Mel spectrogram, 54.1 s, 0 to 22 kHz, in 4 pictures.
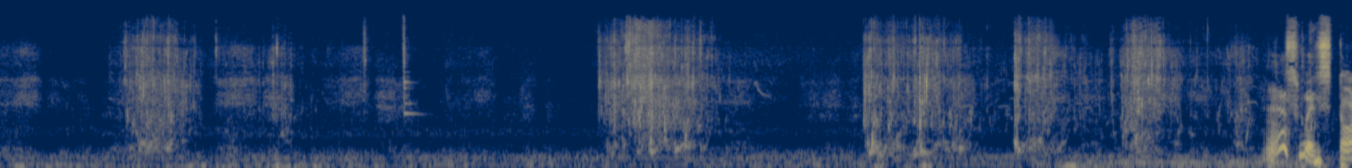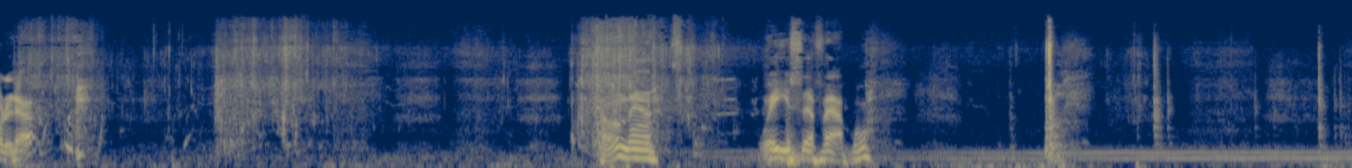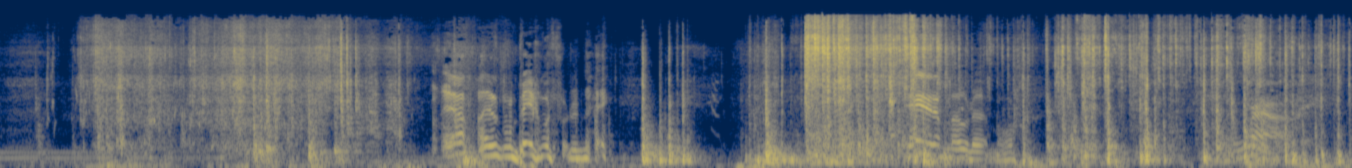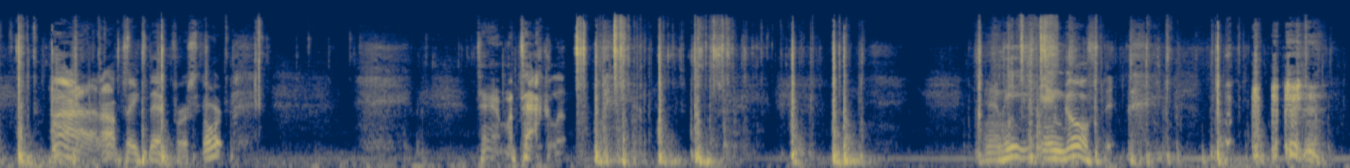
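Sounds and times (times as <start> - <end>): low steady rumble: 0.0 - 6.1, 6.9 - 54.0
boat motor humming: 0.0 - 54.0
water splashing: 1.2 - 2.0, 6.0 - 7.2, 8.6 - 12.8, 13.6 - 17.1, 19.2 - 20.8, 27.5 - 32.0.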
